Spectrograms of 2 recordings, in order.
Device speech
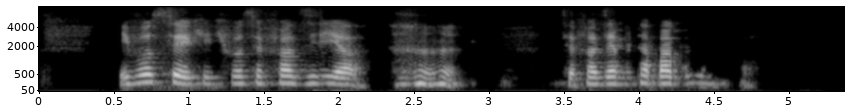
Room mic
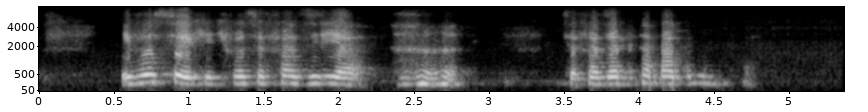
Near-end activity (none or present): none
